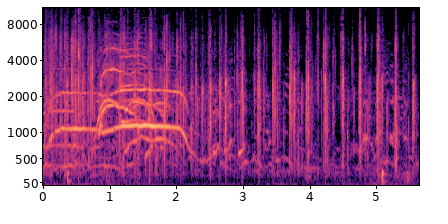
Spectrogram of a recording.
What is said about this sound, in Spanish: Pues nos despedimos con los aplausos a la compañera, a la alumna del Colegio de San Francisco de Asís de Yecla,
